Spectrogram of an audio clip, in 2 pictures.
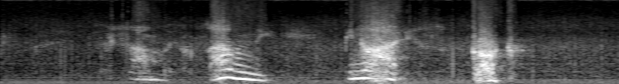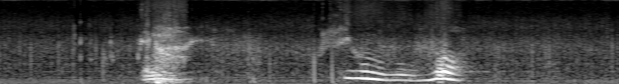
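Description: A boy speaks in a high voice.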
